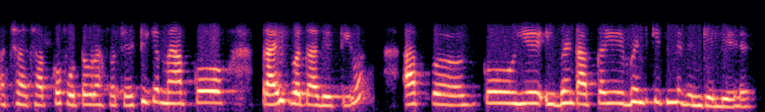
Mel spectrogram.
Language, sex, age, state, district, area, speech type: Hindi, female, 18-30, Madhya Pradesh, Seoni, urban, conversation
